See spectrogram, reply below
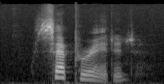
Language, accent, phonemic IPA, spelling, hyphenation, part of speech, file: English, US, /ˈsɛpəɹeɪtɪd/, separated, sep‧a‧rat‧ed, adjective / verb, En-us-separated.ogg
- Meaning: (adjective) 1. Detached; not connected or joined; two or more things stand apart 2. Estranged; living apart but not divorced; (verb) simple past and past participle of separate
